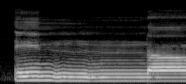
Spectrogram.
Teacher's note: یہاں پر نون کو گنہ کے ساتھ پڑھنا ہے کیونکہ نون میں تشدید ہے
